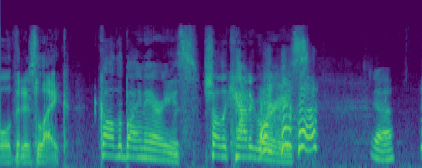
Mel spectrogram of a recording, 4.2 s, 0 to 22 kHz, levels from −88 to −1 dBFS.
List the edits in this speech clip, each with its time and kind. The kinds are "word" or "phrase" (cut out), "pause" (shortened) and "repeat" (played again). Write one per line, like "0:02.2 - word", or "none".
0:01.0 - word
0:02.1 - word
